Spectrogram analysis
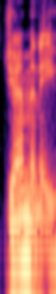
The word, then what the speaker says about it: Gemini: Yes, NASA back in the day, the pronunciation was Gemini with a long E.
